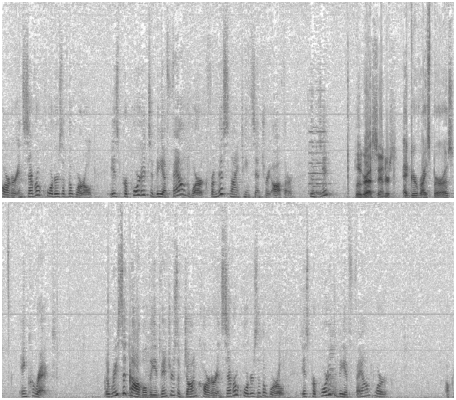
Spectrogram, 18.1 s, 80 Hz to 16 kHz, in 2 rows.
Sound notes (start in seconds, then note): 6.0 buzzer chimes; 17.0 timer buzzes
